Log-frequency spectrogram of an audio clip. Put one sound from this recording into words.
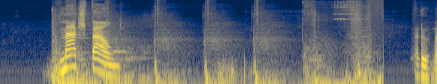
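A game alert chimes and whooshes loudly.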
